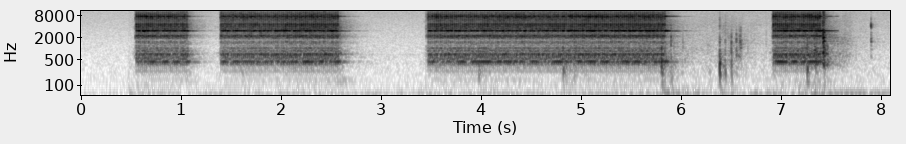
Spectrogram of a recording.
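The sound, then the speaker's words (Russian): A telephone bell rings loudly in long bursts of several seconds separated by short pauses, with no voices heard. “Я у телефона.”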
